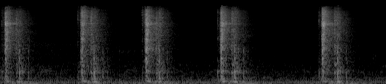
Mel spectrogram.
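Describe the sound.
Typewriter keystrokes as someone slowly learns to type: five sharp, bright clacks spaced unevenly, each with a short fading tail, separated by quiet pauses.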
